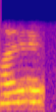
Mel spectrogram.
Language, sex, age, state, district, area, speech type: Gujarati, female, 18-30, Gujarat, Junagadh, urban, conversation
